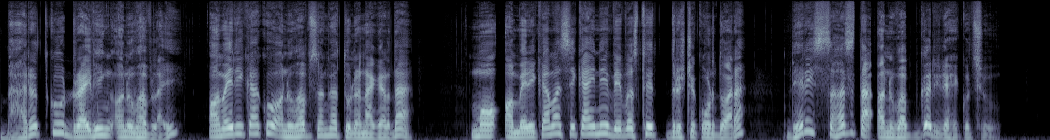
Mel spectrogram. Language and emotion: Nepali, happy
